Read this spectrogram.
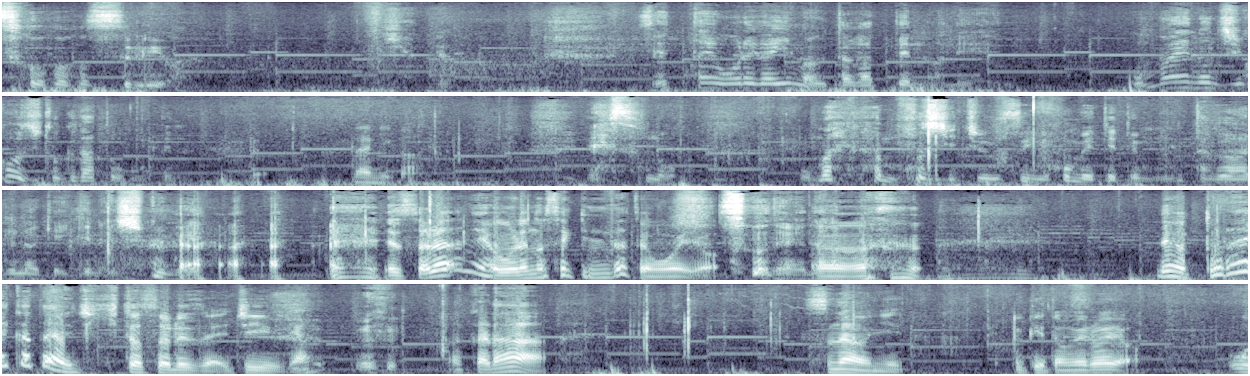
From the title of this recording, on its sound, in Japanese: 雑音注意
